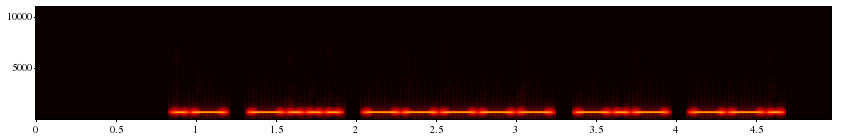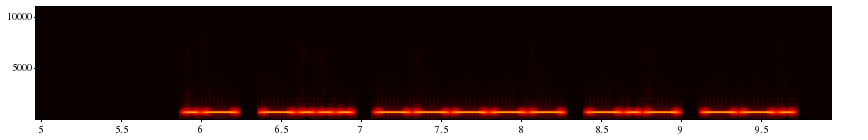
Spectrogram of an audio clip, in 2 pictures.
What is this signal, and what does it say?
Morse code, heard as a keyed tone, about 21 wpm, 700 Hz. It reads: AB0KG AB0KG
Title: USA Call Signs - 5 Characters - Repeated 3x - 20wpm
